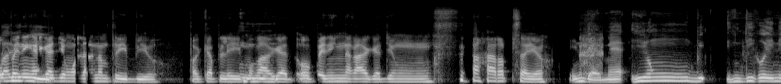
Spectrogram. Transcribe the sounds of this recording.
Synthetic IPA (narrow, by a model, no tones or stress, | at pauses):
ʔopɛnɪŋɐɡad̪jʊŋwɐlaʔnɐŋpɾiːbju | pɐɡ̚kɐplɛjmokɐʔɐɡad̪̚ʔoːpɛnɪŋnɐkɐʔɐɡad̪jʊŋɐhaɾap̚sɐjo̞ | hɪnd̪ɛmɛjʊŋb | hɪnd̪iːkoɪnː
